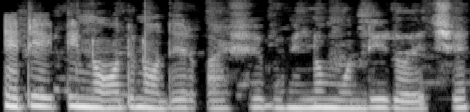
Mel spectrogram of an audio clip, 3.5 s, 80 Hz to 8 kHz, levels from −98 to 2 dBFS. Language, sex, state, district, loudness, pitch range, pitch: Bengali, female, West Bengal, Kolkata, -18 LUFS, 200-220 Hz, 210 Hz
